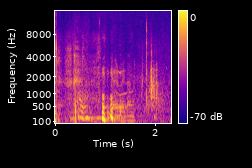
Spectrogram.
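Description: Faint, indistinct voices of a few people in a large room: short murmured words and vocal sounds, with a couple of small clicks.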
